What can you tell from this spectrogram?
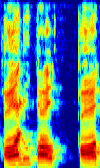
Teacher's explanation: یہاں پہ واؤ مدہ کا قاعدہ ہو رہا ہے، اسی طرح قاف کی پیش کو پر پڑھیں گے لیکن بڑھائیں گے نہیں اس کی مقدار کو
